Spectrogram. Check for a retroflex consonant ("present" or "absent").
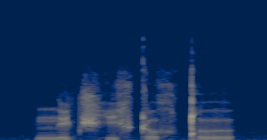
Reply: present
